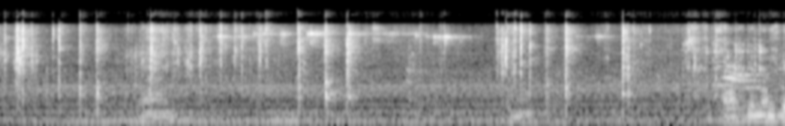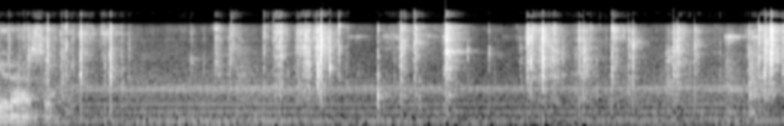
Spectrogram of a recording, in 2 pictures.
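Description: A plastic spoon taps and scrapes against a plastic bowl.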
